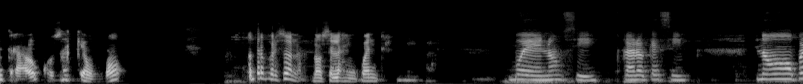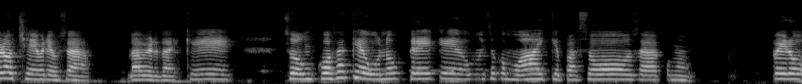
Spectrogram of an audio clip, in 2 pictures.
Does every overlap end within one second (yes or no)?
yes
